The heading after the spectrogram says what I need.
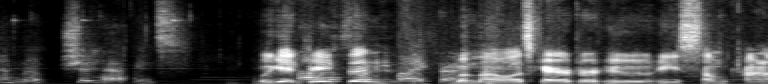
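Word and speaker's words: Momoa: I don't think I I'm pretty sure it's Jason Mimoa, ain't it? I always say Samoa. That's the It's the country.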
